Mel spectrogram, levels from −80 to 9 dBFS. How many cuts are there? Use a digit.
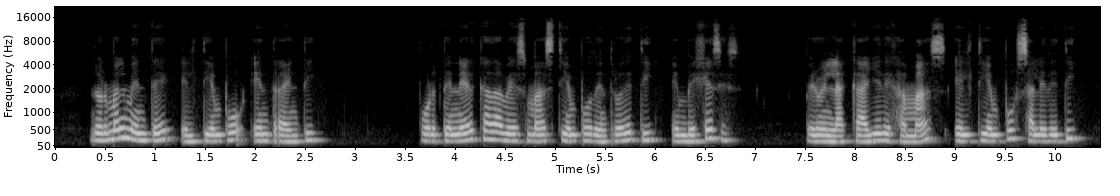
0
